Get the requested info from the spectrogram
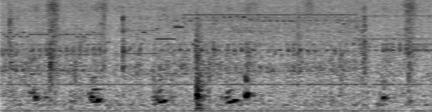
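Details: Newborn Malamute/Husky puppies, one day old, beside their mother Eclipse: a run of small, mid-pitched squeaks and mewing whimpers, about a dozen in four seconds, over low steady room hum and soft shuffling.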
